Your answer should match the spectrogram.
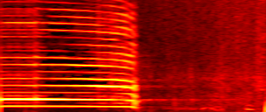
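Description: Rooster crowing: the long, drawn-out last note of a crow, held at one pitch and cutting off about a second in.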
